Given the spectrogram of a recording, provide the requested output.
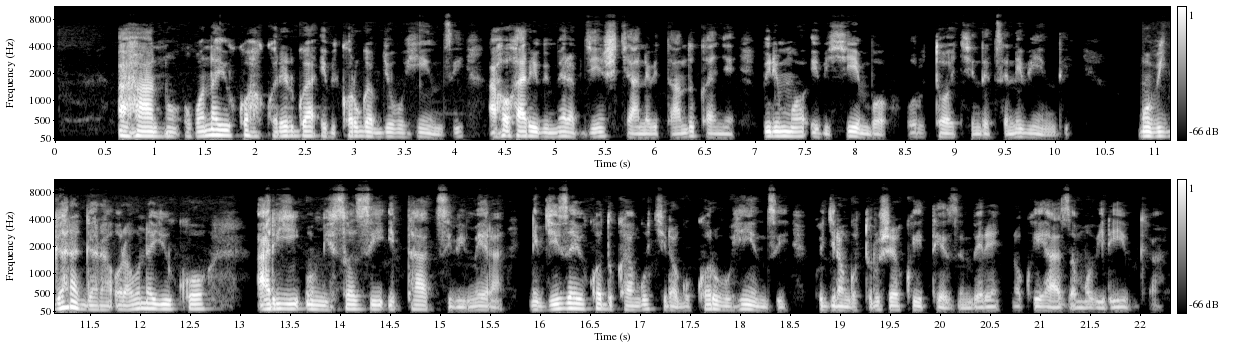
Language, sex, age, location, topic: Kinyarwanda, male, 25-35, Kigali, agriculture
